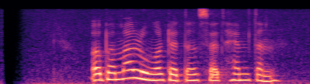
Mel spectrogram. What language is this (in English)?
Javanese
